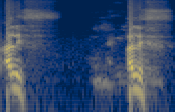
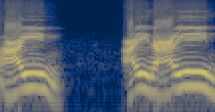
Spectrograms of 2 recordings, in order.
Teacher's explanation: আলিফ যেমন সিম্পল, কোনো টান হবে না, আলিফ, আলিফ, কিন্তু আইন, আইন, আইন গলার ভিতর থেকে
